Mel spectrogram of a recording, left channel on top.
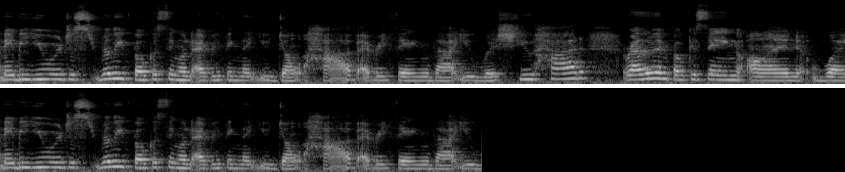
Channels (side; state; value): right; drops out; at 4.9 s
